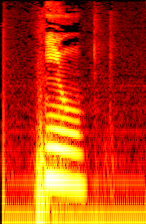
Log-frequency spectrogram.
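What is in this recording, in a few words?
"hiu~5", Teochew; 潮州; 未食五月粽，破襦毋甘放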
